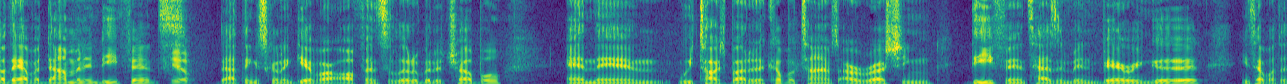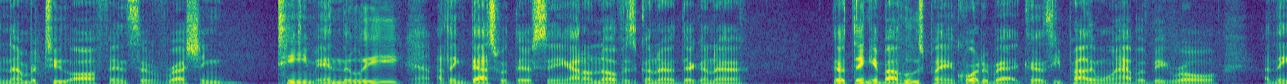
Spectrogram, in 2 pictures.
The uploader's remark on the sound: coming to you LIVE from the DNVR Bar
